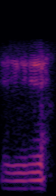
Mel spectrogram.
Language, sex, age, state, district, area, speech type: Nepali, male, 45-60, West Bengal, Kalimpong, rural, conversation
